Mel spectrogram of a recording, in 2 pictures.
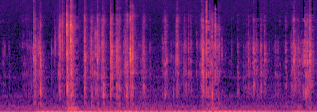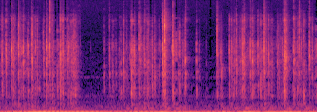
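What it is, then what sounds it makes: Plastic computer keyboard being typed on. Fingertips of both hands type continuously on a full-size plastic computer keyboard with red and blue backlit keys and low-profile keycaps. Rapid, irregular clicky taps with short, bright clatter ride over a steady low hum throughout.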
